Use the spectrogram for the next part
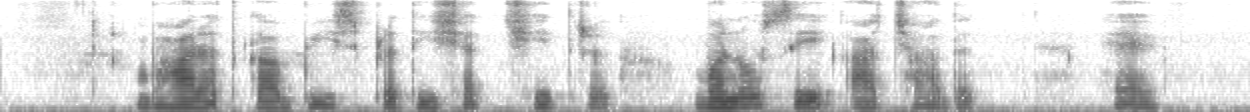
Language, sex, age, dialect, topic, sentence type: Hindi, female, 56-60, Marwari Dhudhari, agriculture, statement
